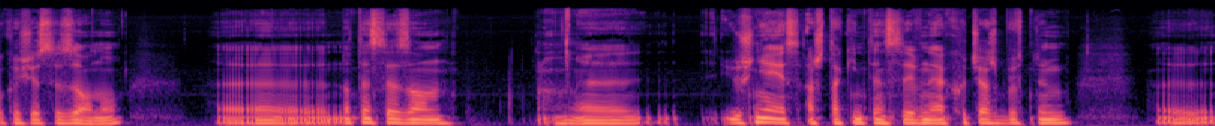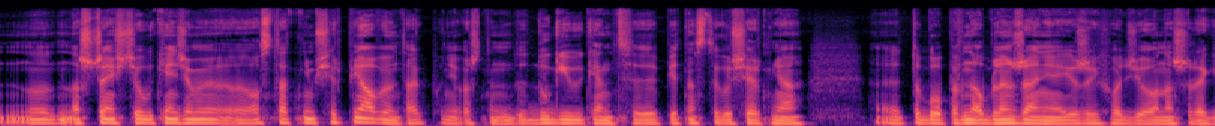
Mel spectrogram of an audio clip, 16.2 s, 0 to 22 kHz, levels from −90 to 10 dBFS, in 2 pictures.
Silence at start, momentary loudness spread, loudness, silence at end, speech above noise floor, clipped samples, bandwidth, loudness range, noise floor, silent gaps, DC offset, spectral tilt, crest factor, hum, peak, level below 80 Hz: 0 s; 10 LU; -18 LUFS; 0 s; 21 dB; under 0.1%; 17 kHz; 2 LU; -38 dBFS; none; under 0.1%; -5 dB/octave; 18 dB; none; 0 dBFS; -48 dBFS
